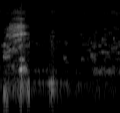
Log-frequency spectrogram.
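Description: A single short, high-pitched cry at the very start, like an animal's call, followed about a second in by a faint knock.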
